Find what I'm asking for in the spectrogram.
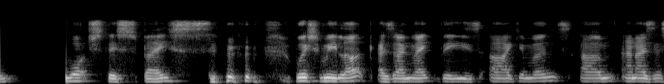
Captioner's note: chuckles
